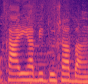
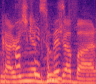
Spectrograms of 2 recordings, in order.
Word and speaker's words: Kareem Abdul-Jabbar: E é o Magic Johnson e o Kareem Abdul-Jabbar, né? – Exato. – É assim que fala, gente, eu falei errado. – Kareem Abdul-Jabbar,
